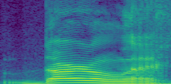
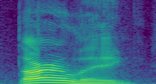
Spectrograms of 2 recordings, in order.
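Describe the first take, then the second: First: Bad French accent. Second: Said in the usual way. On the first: Shown as a demonstration. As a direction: have a clumsy go at a French accent. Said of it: "That is not French accent at all".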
